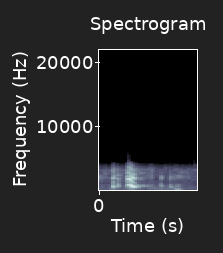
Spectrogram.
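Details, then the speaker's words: Six-week-old baby awake in the morning with a full belly after feeding: a couple of short, abrupt hiccups with a small voiced squeak in a quiet room; infant hiccups. "Hear the hiccups this morning? You say good morning? Say good morning."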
